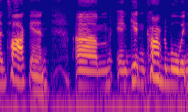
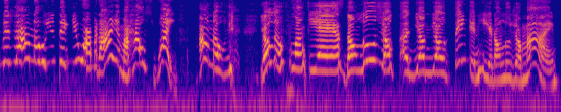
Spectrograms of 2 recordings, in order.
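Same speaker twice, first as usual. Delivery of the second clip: much higher, fast, heated tirade; mock furious Nene; 8 semitones higher than usual. Nene warning Yovanna at the car, fast high angry rant. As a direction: rattle it off high and fed up, meaning every word. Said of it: "And she was serious".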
